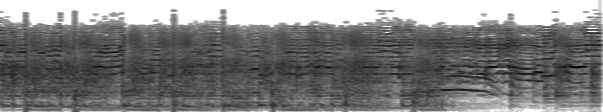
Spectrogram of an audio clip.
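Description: Davul and zurna playing live folk dance music. The reedy zurna carries the melody, with a sliding note about four and a half seconds in, over davul strokes about twice a second.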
